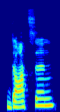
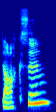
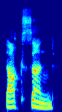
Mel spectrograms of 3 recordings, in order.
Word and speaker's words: dachshund: was dash hound and then i thought it was i can't even remember how this worked now datsun but it's dachshund dachshund and somebody said it's german so how's this doc sund am i saying it right let me know i'm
